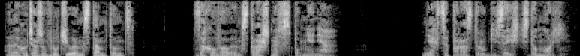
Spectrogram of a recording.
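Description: A man voicing a sombre, haunted male ranger in an audiobook, speaking quietly and heavily. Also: extremely low pitch, measured pace, creaky, husky, no room sound, clean studio sound, voice pushed down, heavily acted. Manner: quiet, heavy. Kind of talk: audiobook character reading.

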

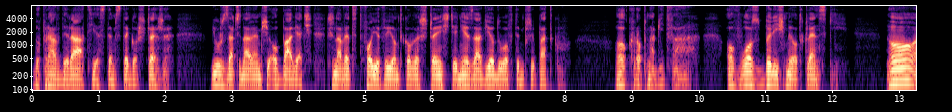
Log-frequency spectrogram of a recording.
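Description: A man's voice: sits low, lively intonation, unhurried, fairly bright tone, no echo, studio quality, exaggerated voice. Gandalf, a man voicing an old hearty wizard. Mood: glad. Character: wise old male wizard, warm and commanding. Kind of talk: audiobook character voice.

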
